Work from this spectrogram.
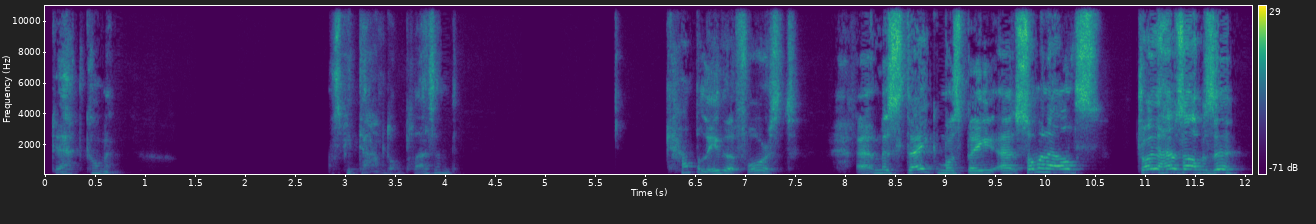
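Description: A man's voice: on the high side, expressive. A middle-aged actor playing a wry, musing Dublin man, reading over a video call. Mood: brooding. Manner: musing inner monologue, slow and measured. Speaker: actor reading a male lead. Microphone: webcam on a video call.

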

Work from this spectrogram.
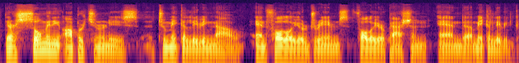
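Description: A man's voice: sits low, a little mellow, dry recording. A man with an Indian accent, a guest author in a podcast interview, laying out his points one by one in an explanatory way.

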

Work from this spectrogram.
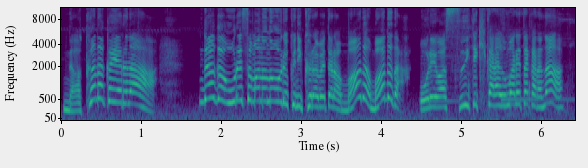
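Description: A woman's voice: extremely high pitch, very animated, brisk, bright, forceful tone, exaggerated voice. A woman voicing a tiny, hot-tempered and self-important boy fairy in an anime, brash and indignant. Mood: boastful. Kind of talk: exaggerated Japanese anime voice acting. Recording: background music under the dialogue.

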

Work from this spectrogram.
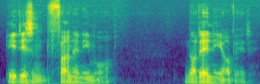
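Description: A man reading aloud and voicing a sullen, withdrawn young man who talks in a flat, brooding way in an audiobook. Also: lowish voice, a little slow, gravelly.

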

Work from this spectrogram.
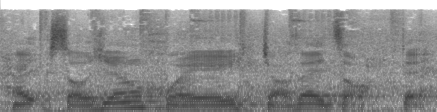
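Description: A man, giving a brisk, step-by-step demonstration of a rowing machine in a small office gym. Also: mid-range voice. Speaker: fitness equipment instructor. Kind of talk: instructional demonstration. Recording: roomy room with background music.

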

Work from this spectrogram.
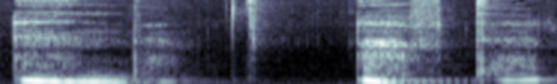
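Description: Slow whispering clinic secretary, acted by a woman. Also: fairly low pitch, dark tone, a little hiss or hum. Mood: hushed, dismissive. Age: young adult. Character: bored, condescending female clinic secretary, falsely reassuring. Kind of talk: whispered ASMR roleplay. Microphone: close microphone.

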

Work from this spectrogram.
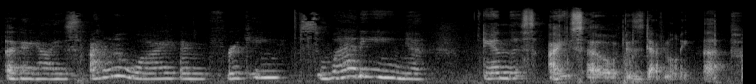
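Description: A young woman vlogging casually to camera from her bedroom about her reading, hoarse and losing her voice from a cold, chatty with lots of fillers. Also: high voice, darkish tone, echoey room, a little hiss or hum. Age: young adult. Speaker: book vlogger. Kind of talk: casual vlog chat to camera. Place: small bright bedroom.

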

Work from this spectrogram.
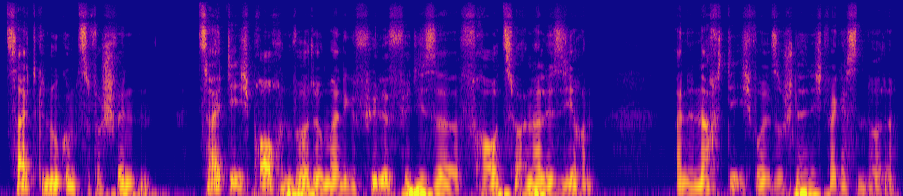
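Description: A man's voice: on the low side, normal speed, close to an everyday voice. A man playing a brooding, conflicted killer who narrates introspectively in an audio drama. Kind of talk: German audio drama acting and first-person narration.

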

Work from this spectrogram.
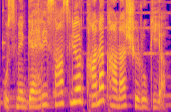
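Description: High, animated female storyteller. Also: normal speed. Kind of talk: scripted fairy-tale narration. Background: background music.

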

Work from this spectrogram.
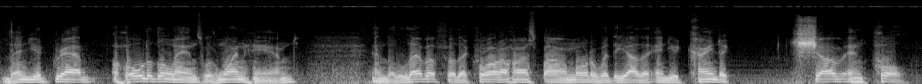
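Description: An older man in his sixties reminisces for an interview. His voice is low and mellow, picked up by a lapel mic in a room with faint background noise. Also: normal speed, poor audio. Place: small furnished room indoors.

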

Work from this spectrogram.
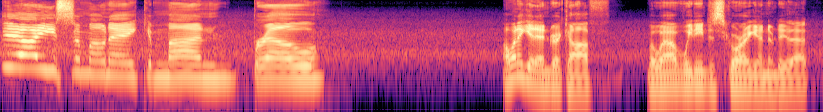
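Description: An American man streaming casually while he plays, explaining things in an animated, rambling way and often checking in with "right?". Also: sits high, takes it slowly, vocal fry, long pauses, slight background noise. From United States. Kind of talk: casual chat while playing.

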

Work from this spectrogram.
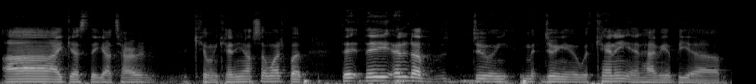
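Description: The guy on a movie podcast who haltingly and wryly walks his co-host through a film's story. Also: medium pitch, smooth. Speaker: co-host of a movie discussion show. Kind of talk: casual chat, recapping a film.

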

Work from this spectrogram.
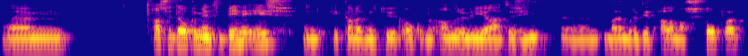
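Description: A man in his fifties giving a live software demo and answering questions on a video call, talking with many fillers from a home office. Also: medium pitch, a little fast. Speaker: company presenter. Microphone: laptop webcam on video call.

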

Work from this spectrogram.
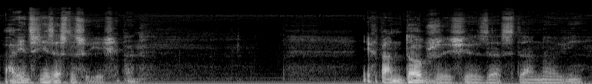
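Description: An actor playing a stern, threatening village schoolteacher in a radio drama, with a pompous, authoritarian manner. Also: male voice, a bass voice, flat delivery, slow pace, fairly bright tone, husky, heavily acted. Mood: coldly authoritarian. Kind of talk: Polish radio drama acting.

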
